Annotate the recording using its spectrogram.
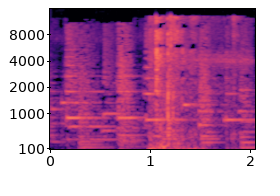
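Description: Background music of short pitched notes, with a single loud thunk about a second in.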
